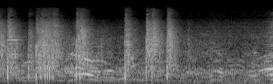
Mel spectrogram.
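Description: Loud bangs go off in quick succession outdoors.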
